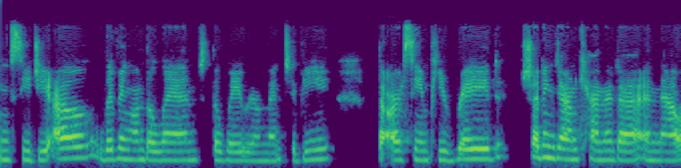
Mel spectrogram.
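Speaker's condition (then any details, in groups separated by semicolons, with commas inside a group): No condition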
